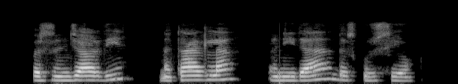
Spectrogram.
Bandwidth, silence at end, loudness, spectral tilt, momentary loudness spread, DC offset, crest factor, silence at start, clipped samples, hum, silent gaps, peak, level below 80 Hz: 7.6 kHz; 0.45 s; -18 LUFS; -5.5 dB/octave; 13 LU; under 0.1%; 16 dB; 0.35 s; under 0.1%; none; 1.42-1.59 s, 2.49-2.67 s; -2 dBFS; -60 dBFS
